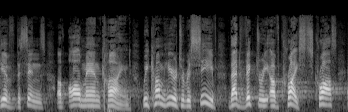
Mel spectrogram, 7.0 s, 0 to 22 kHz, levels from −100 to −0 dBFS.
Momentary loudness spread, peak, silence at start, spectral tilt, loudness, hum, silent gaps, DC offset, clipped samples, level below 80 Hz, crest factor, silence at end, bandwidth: 13 LU; -8 dBFS; 0 s; -5.5 dB/octave; -26 LUFS; none; none; under 0.1%; under 0.1%; -64 dBFS; 18 dB; 0.15 s; 13.5 kHz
